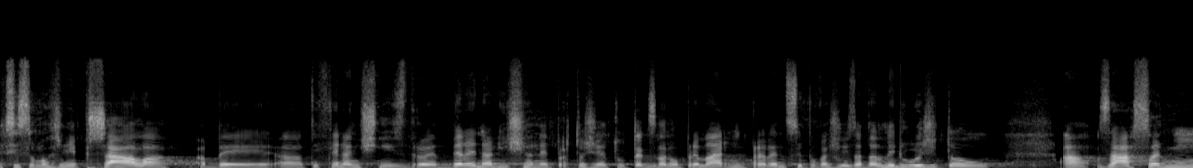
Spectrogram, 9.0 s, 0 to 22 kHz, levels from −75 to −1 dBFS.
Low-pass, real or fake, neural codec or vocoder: 14.4 kHz; fake; codec, 44.1 kHz, 2.6 kbps, SNAC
